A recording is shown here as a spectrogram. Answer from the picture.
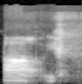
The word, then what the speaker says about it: Beldre: I don't even know how to say her name. Beldra. I'm just going to call Beldra. – Beldre. – I haven't listened to the graphic audio one for this, so I don't know how it's pronounced.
